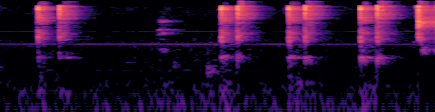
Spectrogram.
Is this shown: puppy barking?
no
